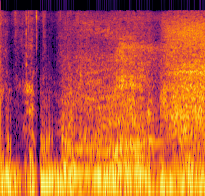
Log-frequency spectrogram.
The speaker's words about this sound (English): Bear? Yes. It is a bear. Okay. It's a bear. A growl.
